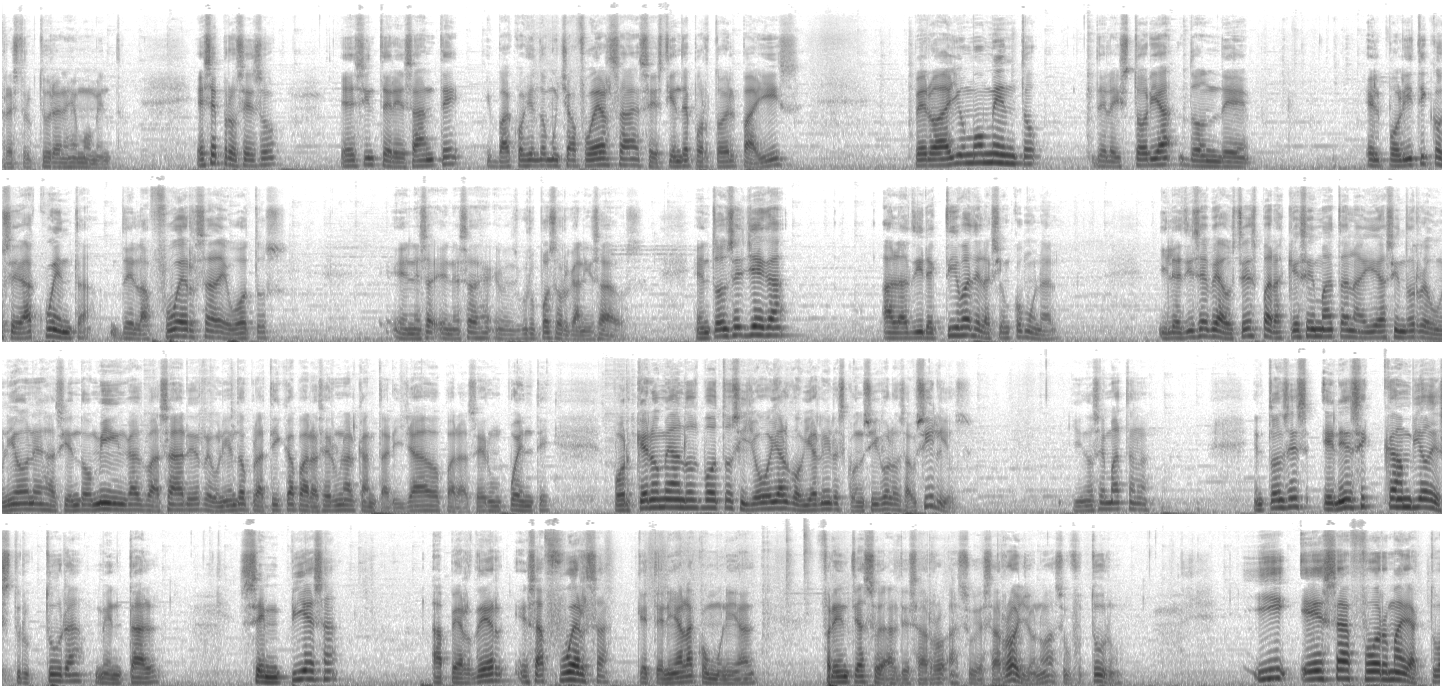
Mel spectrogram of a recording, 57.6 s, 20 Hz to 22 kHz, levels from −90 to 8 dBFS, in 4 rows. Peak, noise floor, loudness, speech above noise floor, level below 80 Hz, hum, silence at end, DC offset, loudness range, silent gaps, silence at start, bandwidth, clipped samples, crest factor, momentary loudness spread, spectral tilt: -4 dBFS; -52 dBFS; -24 LUFS; 29 dB; -42 dBFS; none; 0 s; under 0.1%; 7 LU; none; 0 s; over 20 kHz; under 0.1%; 22 dB; 15 LU; -5 dB/octave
